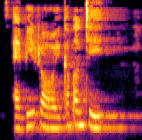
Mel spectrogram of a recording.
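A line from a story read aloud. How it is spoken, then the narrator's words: Gentle smiling. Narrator (Vietnamese): Hàn Tuyết nhẹ mỉm cười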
